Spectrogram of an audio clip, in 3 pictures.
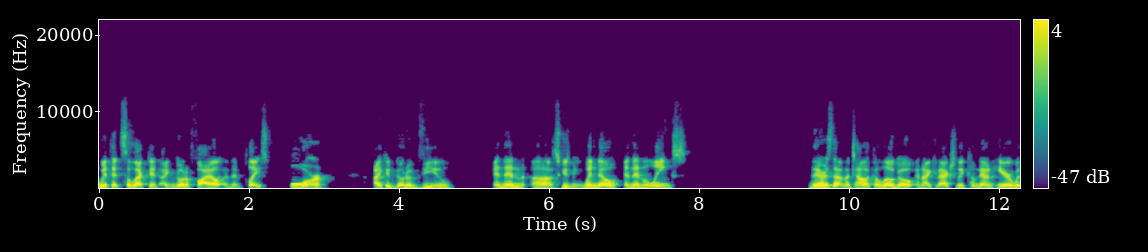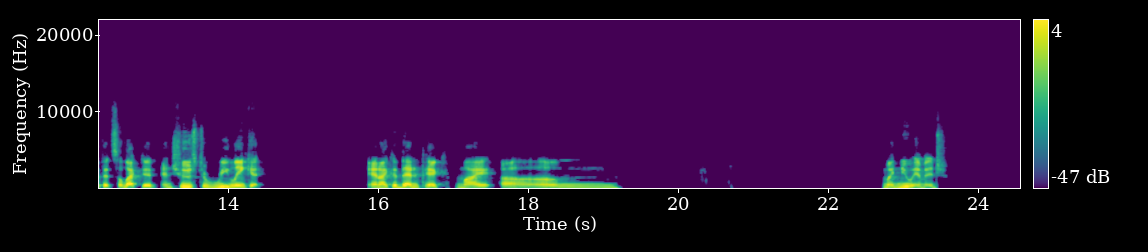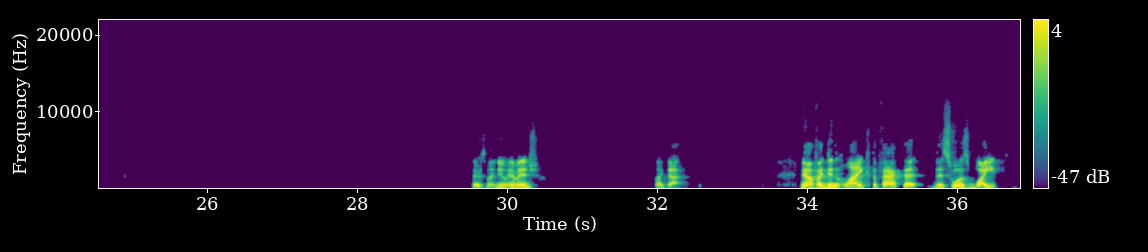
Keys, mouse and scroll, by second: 4.2 click, 7.8 click, 14.8 click, 20.0 click, 22.5 click, 22.6 click, 24.7 click, 24.9 click, 26.5 click, 26.7 click, 28.0 click, 28.2 click, 29.6 click, 36.4 click.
